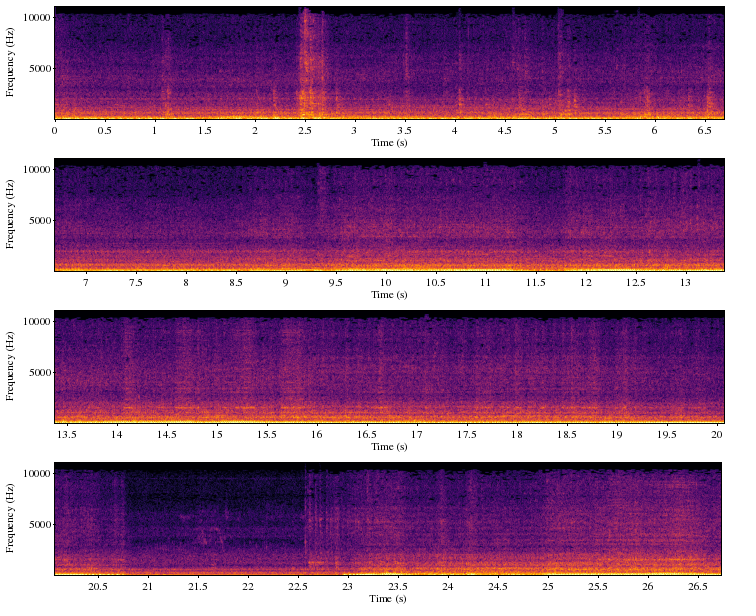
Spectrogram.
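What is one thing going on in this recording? Excavator engines rumble and roar steadily.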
